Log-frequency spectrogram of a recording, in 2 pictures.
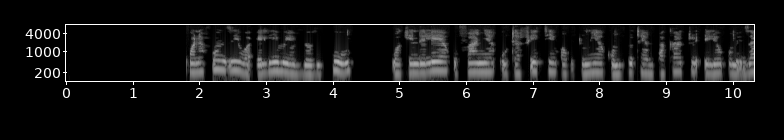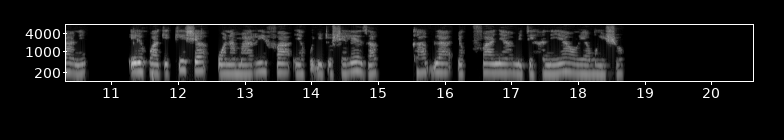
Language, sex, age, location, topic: Swahili, female, 36-49, Dar es Salaam, education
